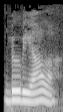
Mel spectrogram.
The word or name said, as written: boobialla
